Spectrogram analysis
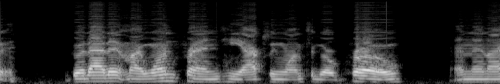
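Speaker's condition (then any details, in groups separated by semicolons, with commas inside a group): Cerebral palsy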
